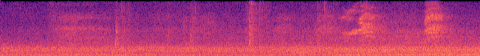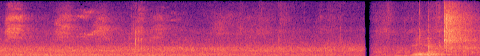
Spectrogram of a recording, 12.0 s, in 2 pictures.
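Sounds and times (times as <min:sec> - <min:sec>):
steady outdoor noise: 0:00.0 - 0:12.0
bird calling: 0:00.7 - 0:10.2.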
